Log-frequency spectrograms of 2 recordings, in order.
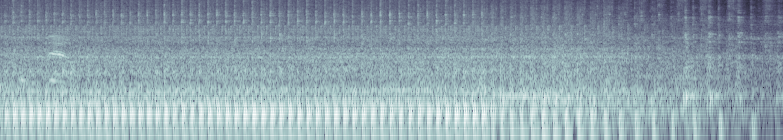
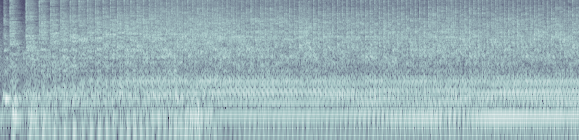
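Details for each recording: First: Ford engine after tune-up, started with a little throttle: idles right away with an even, steady thump, settling smoothly with no misses and no smoke; idle may still be turned down slightly. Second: Ford engine just reassembled after tune-up, muffler removed, first carburetor tuning with only the high-speed needle set: loud open exhaust, ragged uneven firing and pops at low revs, then a harsher steadier roar; owner suspects low-speed mixture too lean.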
